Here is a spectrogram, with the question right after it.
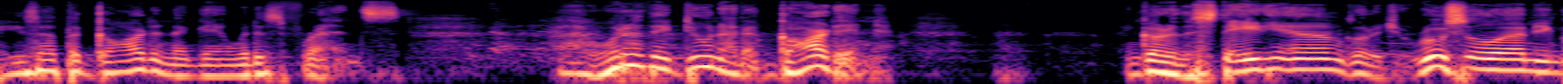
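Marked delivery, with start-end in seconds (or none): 0.0-2.0 hushed angels. Pretend.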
